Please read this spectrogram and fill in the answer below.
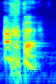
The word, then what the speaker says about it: Akhtar: "So Ak, like octopus?" – "That works." – "But is that how you say it? Where you're from? Where are you from?" – "Pakistan." – "Pakistan. – And we pronounce the name differently there." – "I'm talented. I can say it right." – "So we say Akhtar." – Father reverted to the native KH guttural sound that no white American in his experience had ever been able to master. There was a moment's silence on the other end of the line.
